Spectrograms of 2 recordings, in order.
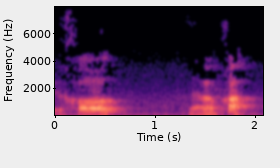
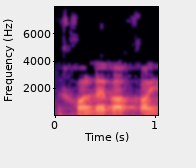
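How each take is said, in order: First: The two words are kept slightly apart. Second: The two words are run together as one. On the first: The speaker calls it right. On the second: The speaker calls it wrong. "If you say it at once, you're missing a Lamed"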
